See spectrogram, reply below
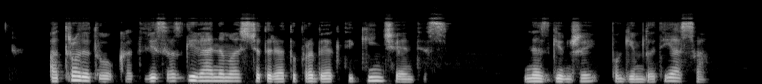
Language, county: Lithuanian, Vilnius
